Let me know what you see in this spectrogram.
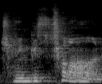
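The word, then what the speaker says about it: Genghis Khan: Not mustache man, not Genghaskhan or Changaskan as people who think they're smart pronounce it nowadays.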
